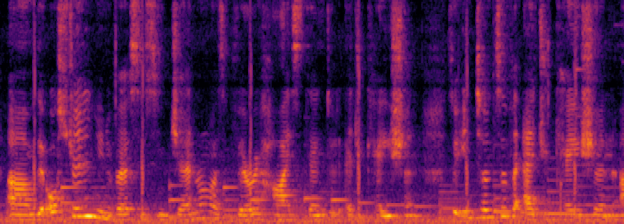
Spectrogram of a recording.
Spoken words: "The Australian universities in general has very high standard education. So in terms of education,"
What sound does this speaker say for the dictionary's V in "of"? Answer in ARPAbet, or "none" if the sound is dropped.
V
